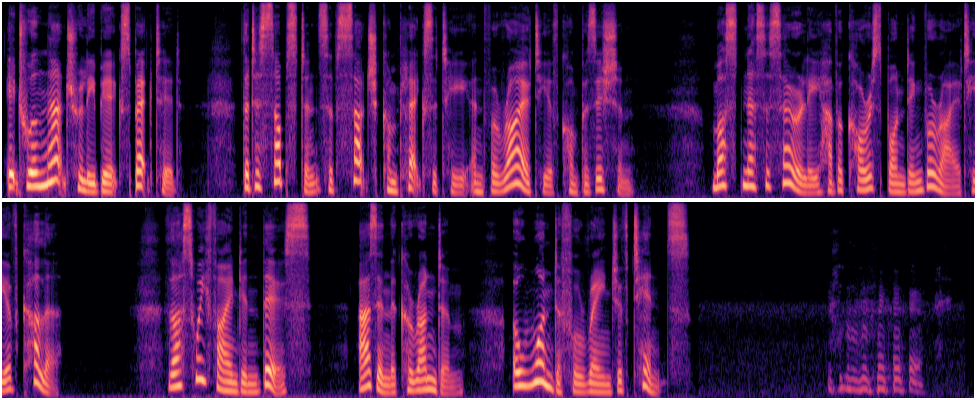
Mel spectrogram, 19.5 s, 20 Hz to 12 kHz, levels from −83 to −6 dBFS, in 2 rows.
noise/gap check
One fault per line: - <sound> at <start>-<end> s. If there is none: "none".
- laugh at 18.0-19.2 s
